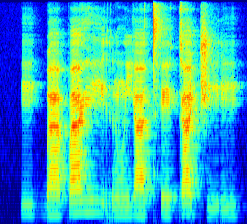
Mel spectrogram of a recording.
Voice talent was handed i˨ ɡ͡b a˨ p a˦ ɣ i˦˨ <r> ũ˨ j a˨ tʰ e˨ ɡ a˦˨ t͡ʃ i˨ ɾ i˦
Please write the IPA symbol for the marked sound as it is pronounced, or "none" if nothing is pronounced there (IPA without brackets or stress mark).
r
